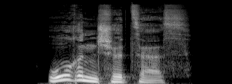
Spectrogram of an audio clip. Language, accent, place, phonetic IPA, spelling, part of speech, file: German, Germany, Berlin, [ˈoːʁənˌʃʏt͡sɐs], Ohrenschützers, noun, De-Ohrenschützers.ogg
- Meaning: genitive singular of Ohrenschützer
